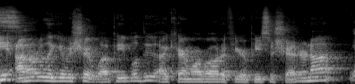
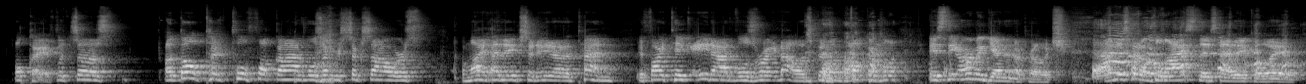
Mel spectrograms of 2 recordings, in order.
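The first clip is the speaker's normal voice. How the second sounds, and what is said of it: Imitates another person's voice. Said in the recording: “your impression of your dad ... How he talks.”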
